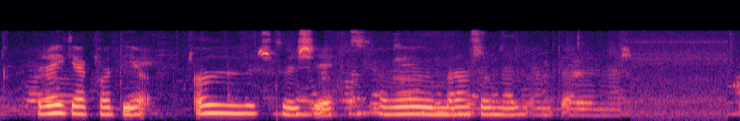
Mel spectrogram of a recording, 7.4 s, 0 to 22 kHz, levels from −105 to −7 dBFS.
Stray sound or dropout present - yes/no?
no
